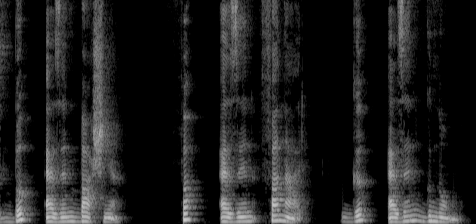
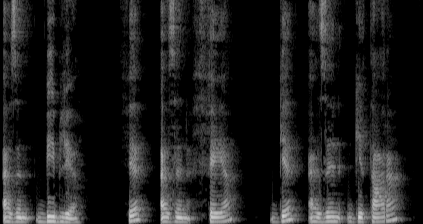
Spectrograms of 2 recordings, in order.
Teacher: these are hard non palatalized consonants that Russian and English share and then we'll introduce you to some of the soft or palatalized versions of these same consonants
